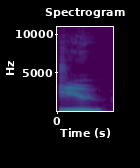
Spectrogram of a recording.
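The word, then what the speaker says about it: Dju: Yes, his name is pronounced Jew. D-J-U. Jew.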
